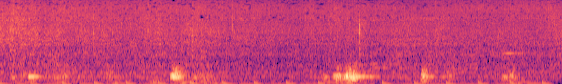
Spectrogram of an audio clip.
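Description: Sliced onion rings sizzling as they fry in oil in a pot, stirred with a wooden spoon that scrapes the pot now and then, with a few louder scrapes.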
